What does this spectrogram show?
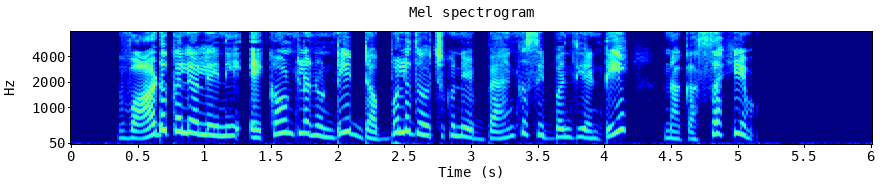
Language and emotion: Telugu, disgusted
